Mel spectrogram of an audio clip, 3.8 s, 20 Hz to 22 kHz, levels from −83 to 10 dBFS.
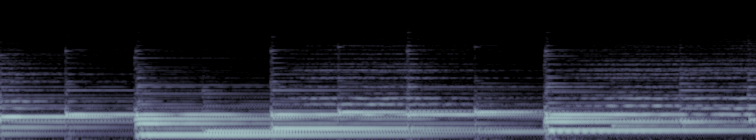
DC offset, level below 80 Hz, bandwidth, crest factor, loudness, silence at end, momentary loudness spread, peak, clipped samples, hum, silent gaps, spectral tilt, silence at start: under 0.1%; -58 dBFS; 6.2 kHz; 12 dB; -20 LUFS; 0 s; 6 LU; -6 dBFS; under 0.1%; none; none; -9.5 dB/octave; 0 s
